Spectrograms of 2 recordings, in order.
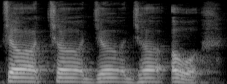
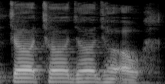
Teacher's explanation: कंठ से जैसा आप क, ख, ग, ग और अंग बोल के देखो आपको यहां से कंठ तालिका से ही उसका उच्चारण स्थान हो रहा है। च वर्ग के मेरे भाई सब तालु से इसका उच्चारण स्थान होता है।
